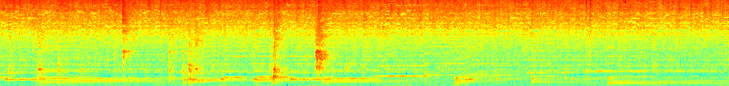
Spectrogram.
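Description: Onion and tomato-paste masala sizzling as it fries in a wok, with a few sharp clicks about two to five seconds in. Background music plays underneath.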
